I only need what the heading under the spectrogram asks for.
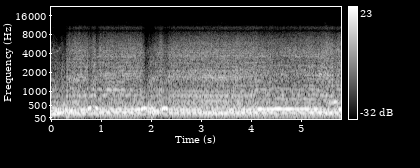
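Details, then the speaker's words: Supercharged drift car on the track on its practice lap with the small supercharger belt: hard revving with a thin wavering high squeal on throttle as the belt slips, heard from the grandstand; later replaced with a slightly shorter belt. "Turned out we were actually slipping the belt. The boys could hear it from up in the grandstand, the belt slipping, the supercharger belt slipping."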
